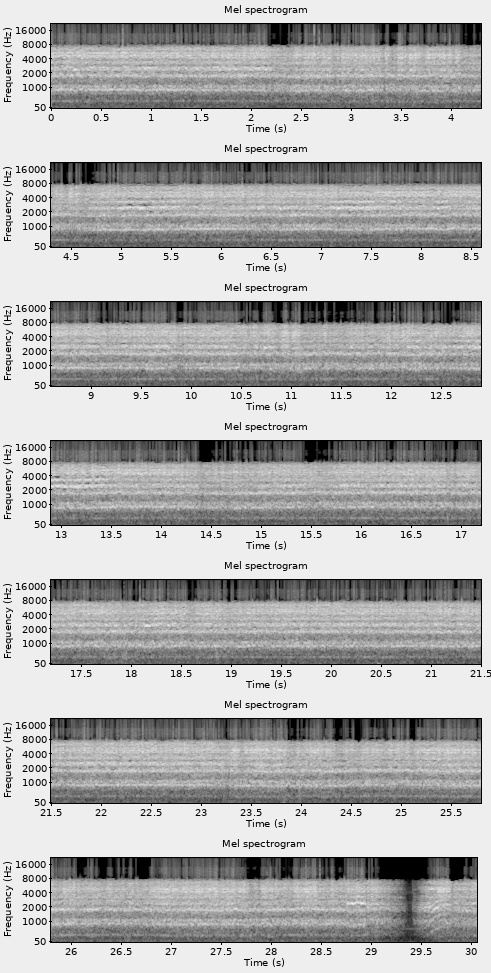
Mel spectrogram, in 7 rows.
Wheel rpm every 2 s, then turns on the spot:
230, 210, 220, 220, 230, 230, 220, 220, 230, 230, 230, 230, 220, 220, 150.
none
